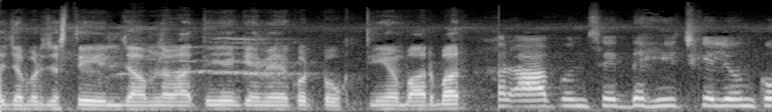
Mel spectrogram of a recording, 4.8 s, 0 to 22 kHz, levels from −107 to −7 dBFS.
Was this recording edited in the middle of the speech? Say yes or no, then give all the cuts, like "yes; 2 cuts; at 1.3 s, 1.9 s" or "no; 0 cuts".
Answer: yes; 1 cut; at 3.2 s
